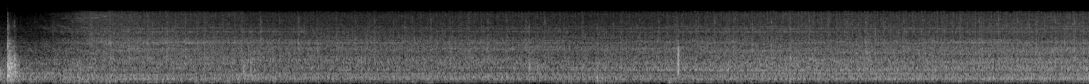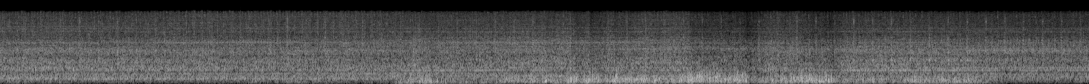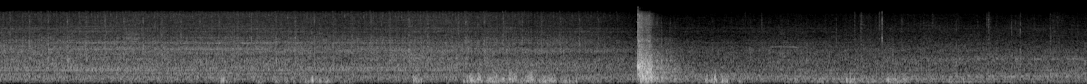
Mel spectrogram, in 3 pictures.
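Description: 2004 Cadillac CTS engine idling steadily, heard up close with the hood open, with a thin steady whine over the running. A single sharp thump sounds near the end.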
